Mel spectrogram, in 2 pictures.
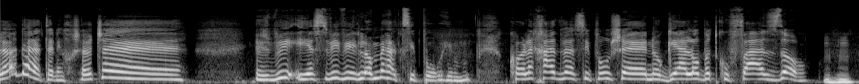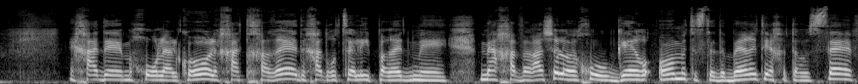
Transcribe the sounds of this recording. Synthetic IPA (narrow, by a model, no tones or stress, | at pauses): lojodeataniχo̥ʃevetʃe | jeʃbiʔjɛsvivilo̞meat͡sipuʁimkʰo̞le̞χadveasipuʁʃe̞no̞ɡealo̞batkufaːzo̞ | eχademaχuʁlealkoole̞χad̥χaʁede̞χadʁo̞t͡seleipaʁe̞dmemeaχaveʁaʃe̞lo̞e̞χuoɡeʁo̞met͡saz̥tedabeʁitie̞χatao̞sef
